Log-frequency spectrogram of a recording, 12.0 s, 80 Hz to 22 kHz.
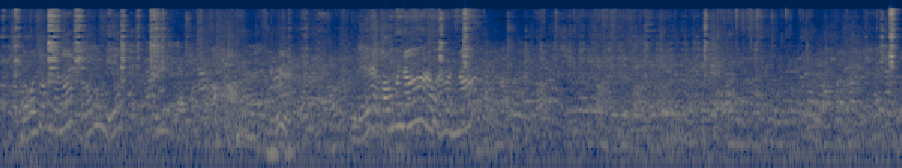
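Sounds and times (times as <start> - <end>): tableware clink: 0.0 - 2.2, 11.6 - 12.0
diners chattering: 0.0 - 12.0.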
